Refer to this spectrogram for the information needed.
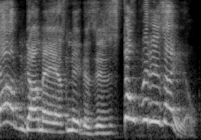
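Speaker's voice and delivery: play-acted heated, angry outburst with swooping pitch. Retelling a remark made while hearing moon talk at Walmart: retelling an angry outburst. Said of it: "I was so goddamn mad".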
